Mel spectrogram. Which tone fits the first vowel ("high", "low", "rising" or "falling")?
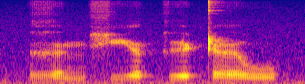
low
